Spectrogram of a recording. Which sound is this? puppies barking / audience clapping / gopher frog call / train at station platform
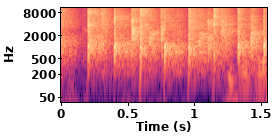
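audience clapping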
